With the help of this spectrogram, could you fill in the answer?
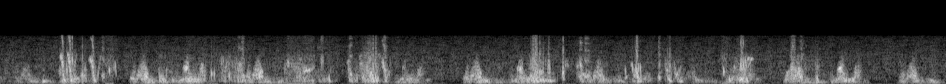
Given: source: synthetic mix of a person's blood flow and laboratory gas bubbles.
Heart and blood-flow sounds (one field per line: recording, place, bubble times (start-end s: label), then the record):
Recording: Doppler ultrasound of blood flow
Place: precordium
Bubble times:
0.41-0.48 s: bubbles
0.56-1.19 s: bubbles
1.56-2.48 s: bubbles
2.83-3.40 s: bubbles
3.46-3.93 s: bubbles
5.26-5.71 s: bubbles
5.75-5.95 s: bubbles
6.21-6.45 s: bubbles
6.58-6.87 s: bubbles
7.21-7.55 s: bubbles
7.88-8.10 s: bubbles
8.14-8.21 s: bubbles
From the record:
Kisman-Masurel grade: 332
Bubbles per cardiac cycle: rolling drumbeat, 9 or more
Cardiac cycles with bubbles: 50 to 99%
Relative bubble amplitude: moderate (0.250 to 0.450)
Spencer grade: 3 (all of the cardiac periods contain showers or single bubble signals, but not dominating or overriding the cardiac motion signals)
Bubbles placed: only in the low amplitude regions of the cardiac cycle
